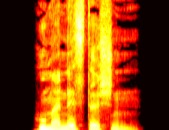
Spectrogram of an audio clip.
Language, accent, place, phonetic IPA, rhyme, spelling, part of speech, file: German, Germany, Berlin, [humaˈnɪstɪʃn̩], -ɪstɪʃn̩, humanistischen, adjective, De-humanistischen.ogg
- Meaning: inflection of humanistisch: 1. strong genitive masculine/neuter singular 2. weak/mixed genitive/dative all-gender singular 3. strong/weak/mixed accusative masculine singular 4. strong dative plural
